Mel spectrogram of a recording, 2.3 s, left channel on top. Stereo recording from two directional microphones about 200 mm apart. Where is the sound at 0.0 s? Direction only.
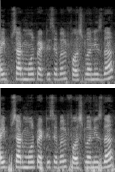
35° right (ahead or behind).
